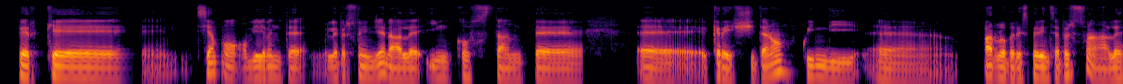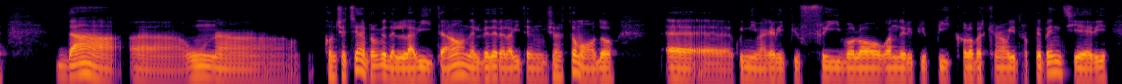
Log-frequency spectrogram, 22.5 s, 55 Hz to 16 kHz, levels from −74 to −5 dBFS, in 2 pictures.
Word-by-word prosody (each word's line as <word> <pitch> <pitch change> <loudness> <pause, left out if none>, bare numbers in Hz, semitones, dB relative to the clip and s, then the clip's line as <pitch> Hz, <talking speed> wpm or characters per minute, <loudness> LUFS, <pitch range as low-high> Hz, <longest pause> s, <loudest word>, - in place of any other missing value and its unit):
perché, 85 -2 +2
ehm, - - -12 0.2
siamo 120 -9 -1
ovviamente, 90 0 -1
le - - -2
persone 95 -2 -3
in - - -4
generale, 85 -7 +2
in 90 -4 -6
costante, 80 -2 -2 0.5
ehm, 80 -4 -1
crescita, - - +1
no, 125 +2 0
quindi, 85 -5 -3 0.2
ehm, 75 -3 -5 0.5
parlo - - +5
per - - 0
esperienza 90 -2 +1
personale, 85 -1 -1 0.5
da, 100 -5 +3
uhm, 75 -3 -4
una 75 -5 -2 0.3
concezione 130 +10 +1
proprio 100 0 +3
della 85 -2 +4
vita, 85 -1 0
no, 110 +2 +4
nel 85 -5 +1
vedere 90 +1 +3
la 85 - +3
vita 85 -1 -2
in 80 - -3
un 80 - -5
certo 95 +3 -1
modo, 85 +1 +2 0.5
ehm, 75 -3 +2
quindi 90 0 -2
magari 80 0 0
più - - -7
frivolo 85 -1 +2
quando 85 +1 +1
eri 80 -1 +2
più - - -7
piccolo 85 -3 -1
perché - - -2
non 85 -1 0
avevi 85 -1 +1
troppi - - -2
pensieri, 90 -9 +1
85 Hz, 130 wpm, -27 LUFS, 80-90 Hz, 0.5 s, parlo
